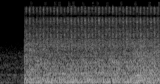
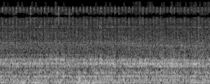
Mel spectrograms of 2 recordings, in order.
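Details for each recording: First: 2013 Honda Civic after water pump replacement for overheating, final check: steady, even idle with smooth low rumble, no knocks, ticks or squeals; no check engine light, no overheating, engine healthy. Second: 2013 Honda Civic at 86,000 km, idling right after start: a constant gritty whirring rush over the engine, like a broken bearing; worn water pump bearing.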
